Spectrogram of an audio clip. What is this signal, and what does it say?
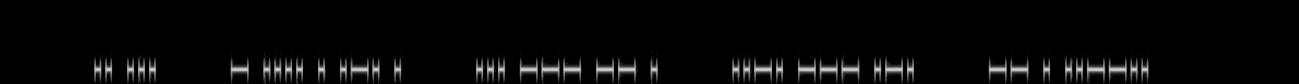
Morse code, heard as a keyed tone, about 21 wpm, 700 Hz. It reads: IS THERE SOME FOR ME?
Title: 2x Word-Spacing - Sentences from Top 200 Words - 22wpm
